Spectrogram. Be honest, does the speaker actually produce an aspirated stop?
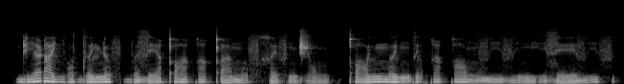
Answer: no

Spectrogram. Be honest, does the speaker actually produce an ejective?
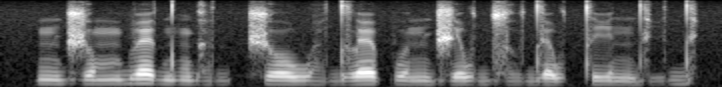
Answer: no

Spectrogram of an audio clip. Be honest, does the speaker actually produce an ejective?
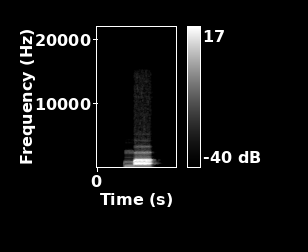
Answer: no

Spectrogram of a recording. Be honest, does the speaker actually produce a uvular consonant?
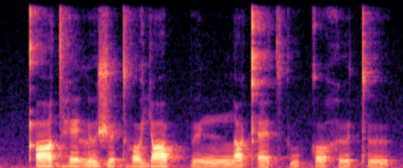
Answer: yes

